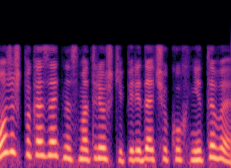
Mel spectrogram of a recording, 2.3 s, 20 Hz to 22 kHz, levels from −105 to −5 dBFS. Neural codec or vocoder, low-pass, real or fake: none; 7.2 kHz; real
